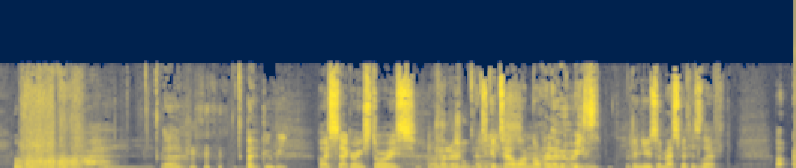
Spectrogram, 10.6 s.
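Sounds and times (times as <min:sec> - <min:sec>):
person blowing nose: 0:00.2 - 0:01.4
speech: 0:00.2 - 0:09.8, 0:10.4 - 0:10.6.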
